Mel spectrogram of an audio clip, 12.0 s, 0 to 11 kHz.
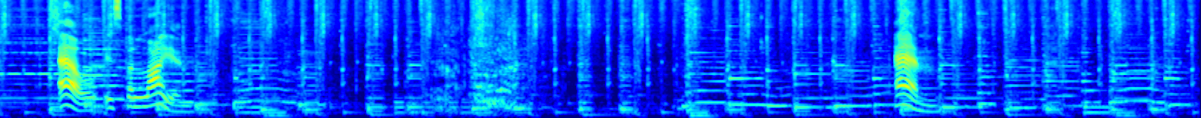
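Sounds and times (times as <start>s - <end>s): background music with beat: 0.0s - 12.0s
lion roar: 4.2s - 5.5s.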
